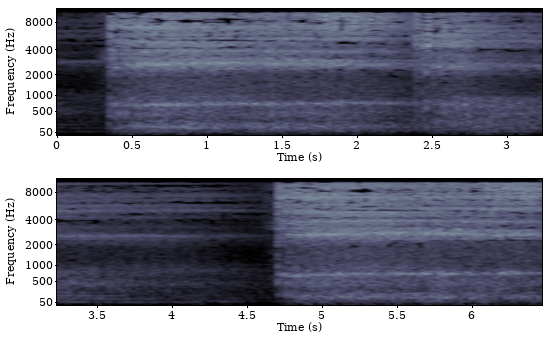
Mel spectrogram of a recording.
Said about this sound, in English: His snores echoed through the castle and grew louder. His snores rattled the houses in town and grew louder. His snores reached neighboring villages and grew louder.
